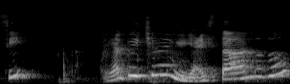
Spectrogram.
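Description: A woman's dark, mellow tone with audible room echo. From northern Mexico, Chihuahua. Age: 20s. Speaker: podcast co-host. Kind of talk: casual storytelling chat.

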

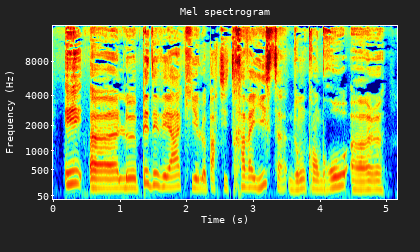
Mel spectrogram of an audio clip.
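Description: The woman's pitch is very deep and low, captured on a very clean recording against a silent background. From France. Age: 30s. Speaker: podcaster. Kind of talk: personal commentary monologue. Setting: outdoors, walking in woods.

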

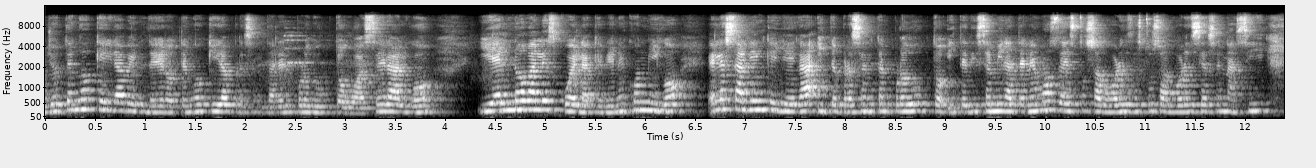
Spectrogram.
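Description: A woman speaks at a fairly quick pace in a fairly high pitch with fairly even intonation, with audible room echo and noticeable background noise. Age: 30s. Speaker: entrepreneur. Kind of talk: interview.

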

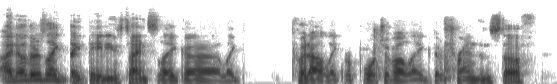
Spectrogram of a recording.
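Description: Here a man with an unremarkable speaking voice talks at a moderate pace and medium pitch, with ordinary pitch variation. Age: 20s. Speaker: podcast co-host. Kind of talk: casual chat.

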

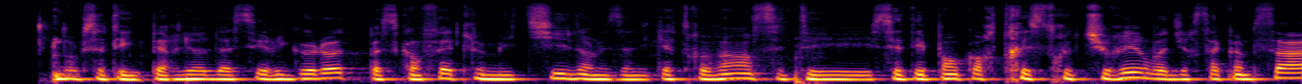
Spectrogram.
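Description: Somewhat breathy and dark, mellow in tone, a woman's very deep, low voice moves at a fairly quick pace. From southern France (Saint-Raphaël). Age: 50s. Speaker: modelling agency director. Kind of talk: interview.

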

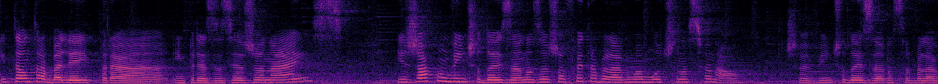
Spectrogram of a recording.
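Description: Against noticeable background noise, a woman at medium pitch speaks at a moderate pace with lively intonation. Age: 40s. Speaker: franchise store owner. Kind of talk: casual interview chat.

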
